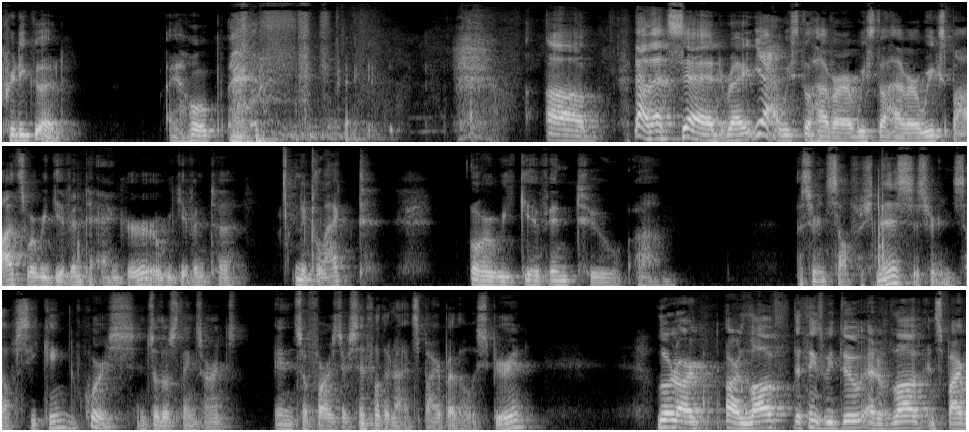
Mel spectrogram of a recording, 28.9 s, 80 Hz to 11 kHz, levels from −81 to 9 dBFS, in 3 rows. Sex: male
